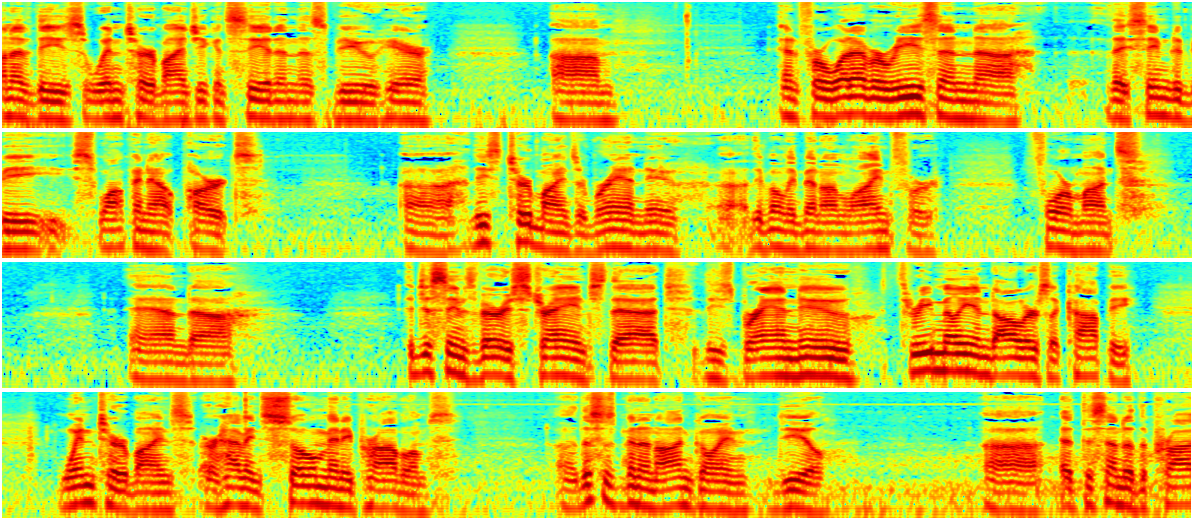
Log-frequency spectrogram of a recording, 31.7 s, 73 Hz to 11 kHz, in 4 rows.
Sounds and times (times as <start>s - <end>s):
Speech: 0.0s - 2.9s, 3.6s - 4.2s, 5.2s - 9.7s, 10.6s - 14.2s, 14.8s - 15.7s, 16.7s - 17.6s, 18.5s - 23.4s, 24.2s - 29.4s, 30.3s - 31.7s.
